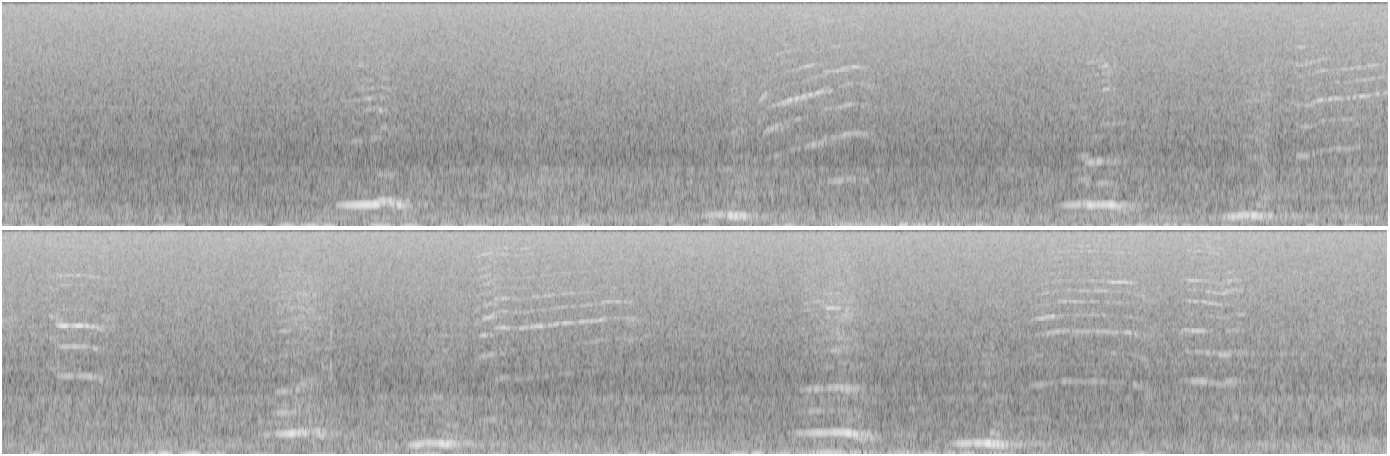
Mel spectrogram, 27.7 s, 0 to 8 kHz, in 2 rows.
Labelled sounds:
7.6	8.7	humpback whale, 1.0 to 3.4 kHz
10.8	11.3	humpback whale, 0.80 to 1.5 kHz
12.9	13.9	humpback whale, 0.96 to 3.8 kHz
14.3	15.0	humpback whale, 0.93 to 4.4 kHz
18.6	20.2	humpback whale, 1.9 to 3.3 kHz
21.8	22.4	humpback whale, 0.80 to 0.96 kHz
24.1	25.3	humpback whale, 0.96 to 6.5 kHz
25.6	26.3	humpback whale, 1.3 to 4.0 kHz

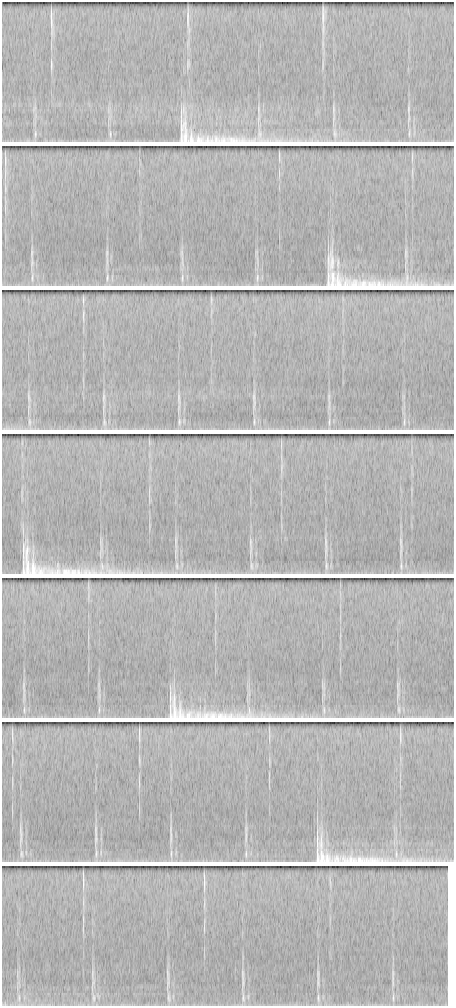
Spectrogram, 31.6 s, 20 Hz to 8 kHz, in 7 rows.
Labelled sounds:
7.7	8.0	vessel noise, 1.2 to 1.6 kHz

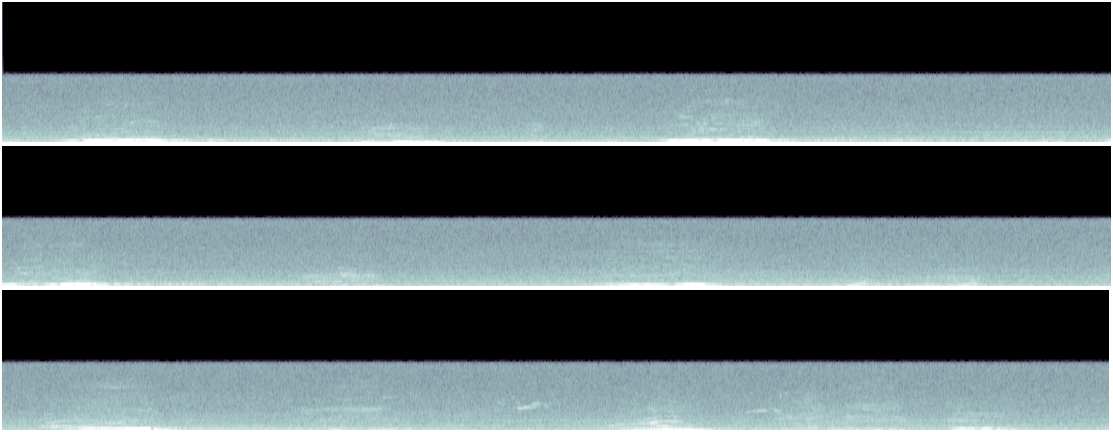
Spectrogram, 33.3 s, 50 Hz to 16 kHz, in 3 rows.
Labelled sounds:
0.7	1.1	humpback whale, 0.90 to 1.0 kHz
3.7	4.0	humpback whale, 1.6 to 1.7 kHz
6.9	7.6	humpback whale, 1.4 to 4.8 kHz
14.4	14.7	humpback whale, 1.3 to 1.5 kHz
17.4	17.7	humpback whale, 4.8 to 4.9 kHz
22.6	23.7	humpback whale, 0.83 to 2.4 kHz
25.1	25.6	humpback whale, 2.3 to 2.7 kHz
27.3	29.0	humpback whale, 0.80 to 3.2 kHz
29.6	30.2	humpback whale, 1.4 to 2.4 kHz
30.7	31.0	humpback whale, 2.8 to 3.0 kHz

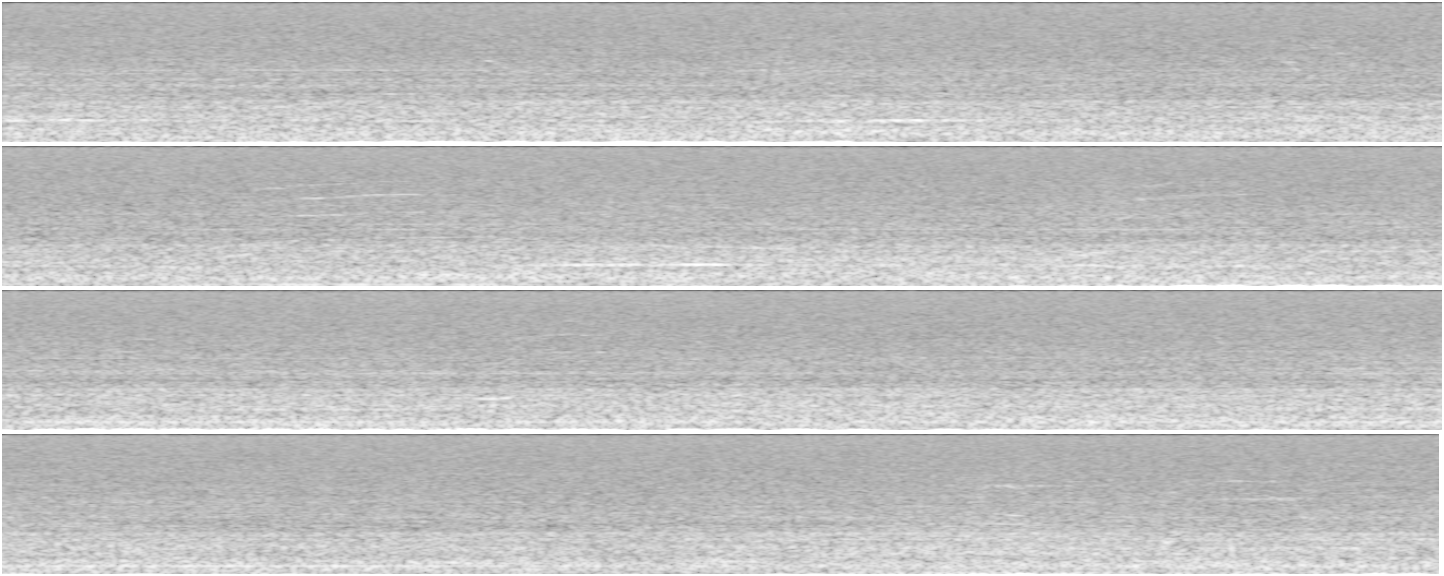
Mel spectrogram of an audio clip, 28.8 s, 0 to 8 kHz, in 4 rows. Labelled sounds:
8.9	9.3	humpback whale, 2.7 to 3.0 kHz
26.5	26.7	humpback whale, 0.99 to 1.1 kHz
27.8	28.1	humpback whale, 1.9 to 2.2 kHz

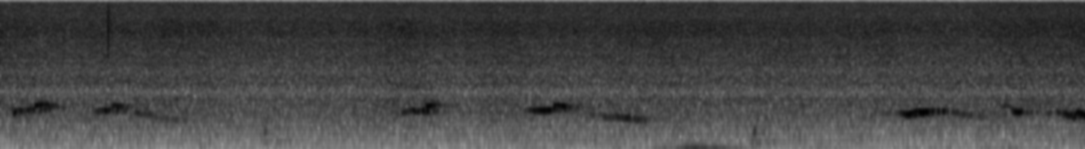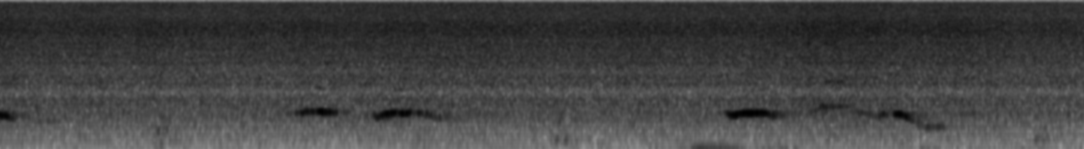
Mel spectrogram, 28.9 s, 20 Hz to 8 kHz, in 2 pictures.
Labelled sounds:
0.5	0.8	humpback whale, 0.78 to 0.88 kHz
1.5	1.7	humpback whale, 0.78 to 0.84 kHz
5.7	6.0	humpback whale, 0.78 to 0.91 kHz
7.4	7.7	humpback whale, 0.78 to 0.88 kHz
25.4	25.8	humpback whale, 0.78 to 1.6 kHz

